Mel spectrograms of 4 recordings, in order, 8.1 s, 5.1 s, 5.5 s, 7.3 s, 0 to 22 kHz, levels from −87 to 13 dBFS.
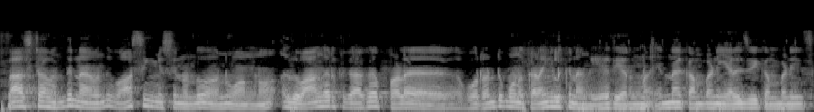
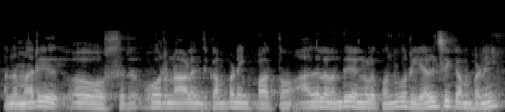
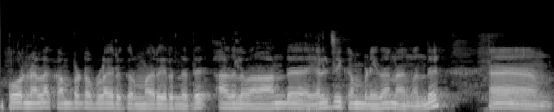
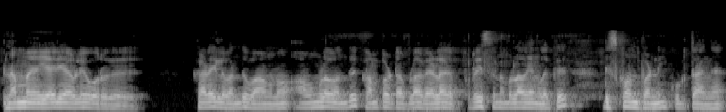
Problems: none marked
